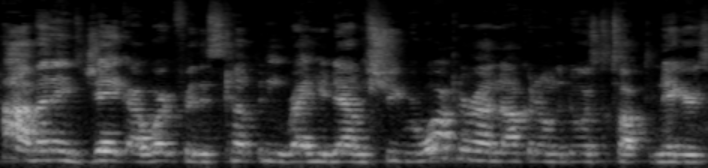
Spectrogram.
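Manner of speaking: plain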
